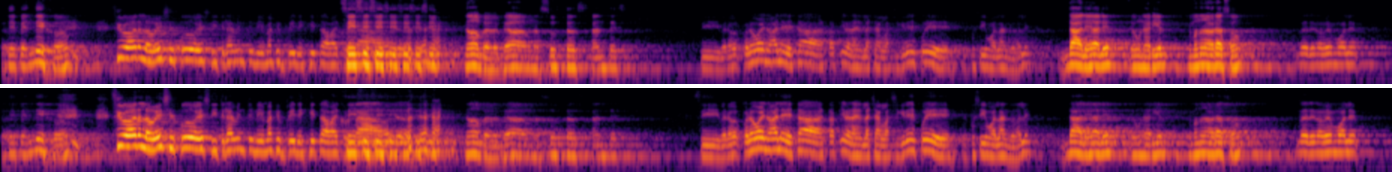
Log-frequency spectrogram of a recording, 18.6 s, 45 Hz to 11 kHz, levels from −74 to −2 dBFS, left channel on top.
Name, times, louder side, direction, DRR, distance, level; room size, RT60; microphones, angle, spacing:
voice 1, 0.1-1.0 4.6-5.8 6.2-8.2 14.1-15.6 15.8-16.6, left 4 dB, 75° left, 12 dB, 0.7 m, -23 dB
voice 2, 0.8-6.1 9.3-12.7 13.1-13.8 17.3-18.1, right 5 dB, 40° right, 16 dB, 0.3 m, -24 dB
15.0 x 11.5 x 7.6 m, 2.8 s
head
